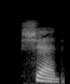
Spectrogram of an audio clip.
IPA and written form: ʃˈɛd (shed)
